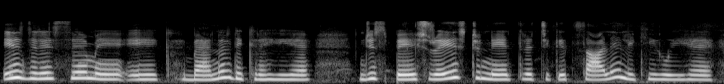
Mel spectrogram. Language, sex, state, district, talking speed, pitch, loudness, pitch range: Hindi, female, Jharkhand, Ranchi, 130 wpm, 230 Hz, -14 LUFS, 225-265 Hz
